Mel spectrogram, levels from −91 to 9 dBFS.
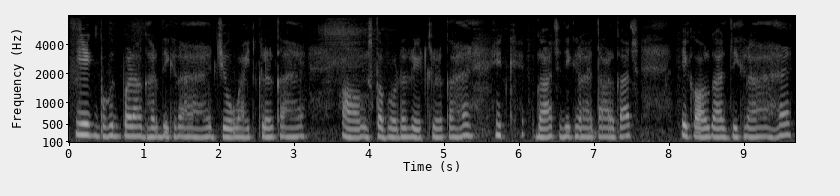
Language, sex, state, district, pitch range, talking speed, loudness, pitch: Hindi, female, Jharkhand, Sahebganj, 200-220 Hz, 205 wpm, -38 LUFS, 210 Hz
